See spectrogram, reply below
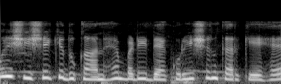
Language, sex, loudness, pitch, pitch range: Urdu, female, -14 LUFS, 255 Hz, 235-290 Hz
